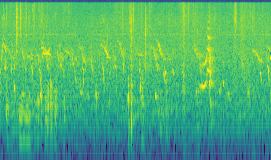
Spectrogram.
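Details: Backyard chickens in a flock, a steady jumble of brief clucks and high chirping notes with one louder squawk near the end.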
